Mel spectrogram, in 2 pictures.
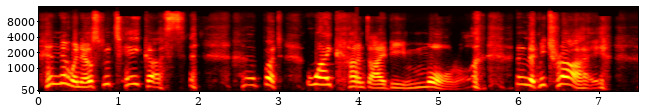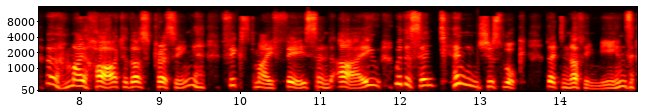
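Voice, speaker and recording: A man's voice: sits high, no room sound, full character voice. A man playing a comically woeful stage player. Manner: theatrical, declamatory, laughing through lines. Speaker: stage reader. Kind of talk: dramatic verse reading.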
